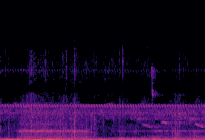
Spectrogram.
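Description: Faint outdoor ambience: insects with a steady high-pitched buzz, a few faint chirps and a low rumble underneath.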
